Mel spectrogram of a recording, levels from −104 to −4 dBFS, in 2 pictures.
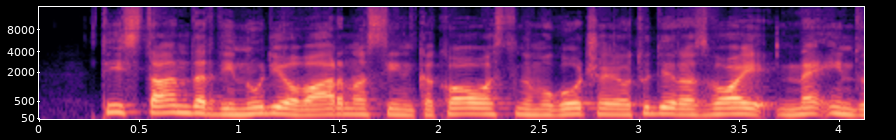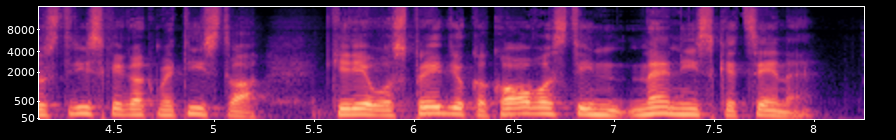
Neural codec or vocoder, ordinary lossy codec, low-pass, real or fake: none; Opus, 32 kbps; 14.4 kHz; real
